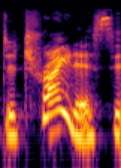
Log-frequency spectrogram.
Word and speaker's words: detritus: I looked it up and it said detritus. It said it? With a long I.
